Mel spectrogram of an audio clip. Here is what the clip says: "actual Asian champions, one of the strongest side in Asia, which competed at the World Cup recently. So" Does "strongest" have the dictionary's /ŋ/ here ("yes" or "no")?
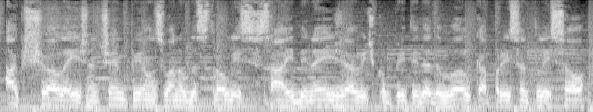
no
